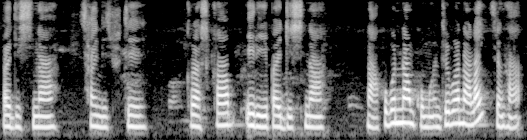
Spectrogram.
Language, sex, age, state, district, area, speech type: Bodo, female, 60+, Assam, Kokrajhar, urban, spontaneous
